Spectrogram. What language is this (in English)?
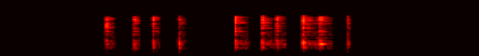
Chinese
